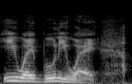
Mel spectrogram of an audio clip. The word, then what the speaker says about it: Iyiegbuniwe: Iwe Buniwe, IYIEGBUNIWE. Give that name to a loved one and see if they can pronounce it. You'll have fun with that. So I need to know if Iwe Buniwe can be able to be someone next to Roquan Smith on the depth chart that can be able to pay dividends.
